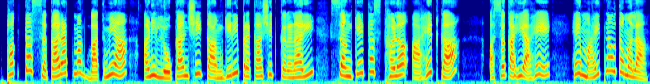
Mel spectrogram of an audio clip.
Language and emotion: Marathi, surprised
